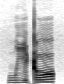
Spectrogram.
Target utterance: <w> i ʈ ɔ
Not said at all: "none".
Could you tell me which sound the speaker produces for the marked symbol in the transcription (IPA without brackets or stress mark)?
w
